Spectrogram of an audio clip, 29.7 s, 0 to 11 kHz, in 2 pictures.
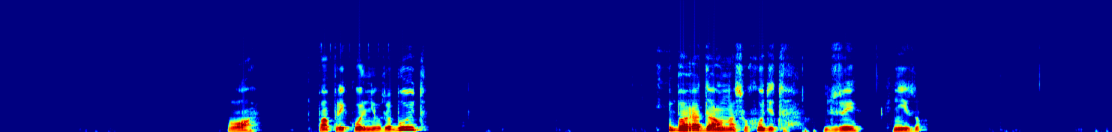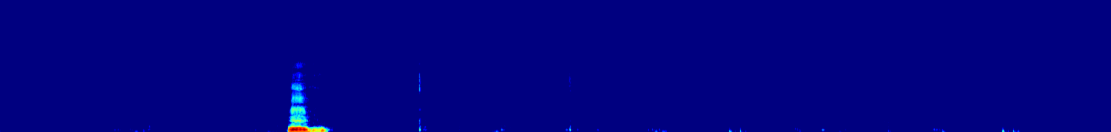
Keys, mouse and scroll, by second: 1.1 click, 1.5-2.8 middle drag, 1.5 scroll up 1, 6.7 shift+middle click, 8.4 click, 10.6 g, 13.2 click, 13.5 middle click, 14.6 g, 16.5 click, 16.7-18.1 middle drag, 19.1-20.3 middle drag, 21.5 scroll up 1, 21.7 middle click, 23.5 click, 24.5 g, 25.5 click, 26.1 scroll up 1, 26.3 middle click, 27.2 click, 28.1 g.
